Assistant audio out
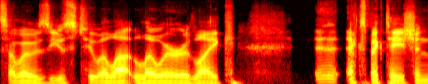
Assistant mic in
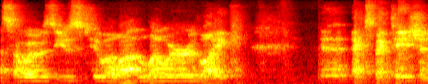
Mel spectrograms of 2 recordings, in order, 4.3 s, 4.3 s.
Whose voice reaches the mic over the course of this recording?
echo only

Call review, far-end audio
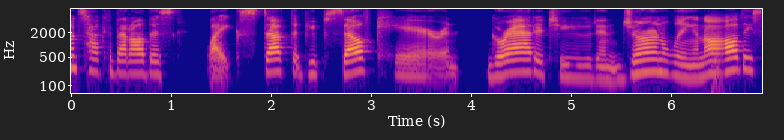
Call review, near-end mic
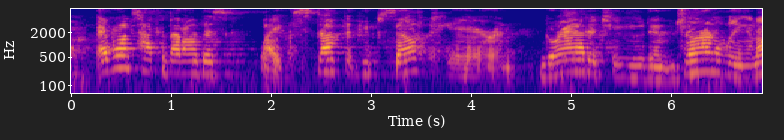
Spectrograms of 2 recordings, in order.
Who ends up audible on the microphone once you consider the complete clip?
echo only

